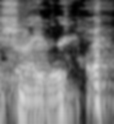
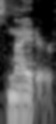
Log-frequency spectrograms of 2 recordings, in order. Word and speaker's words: Schneider: been doing this but my last name is pronounced Snider fun fact yeah I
